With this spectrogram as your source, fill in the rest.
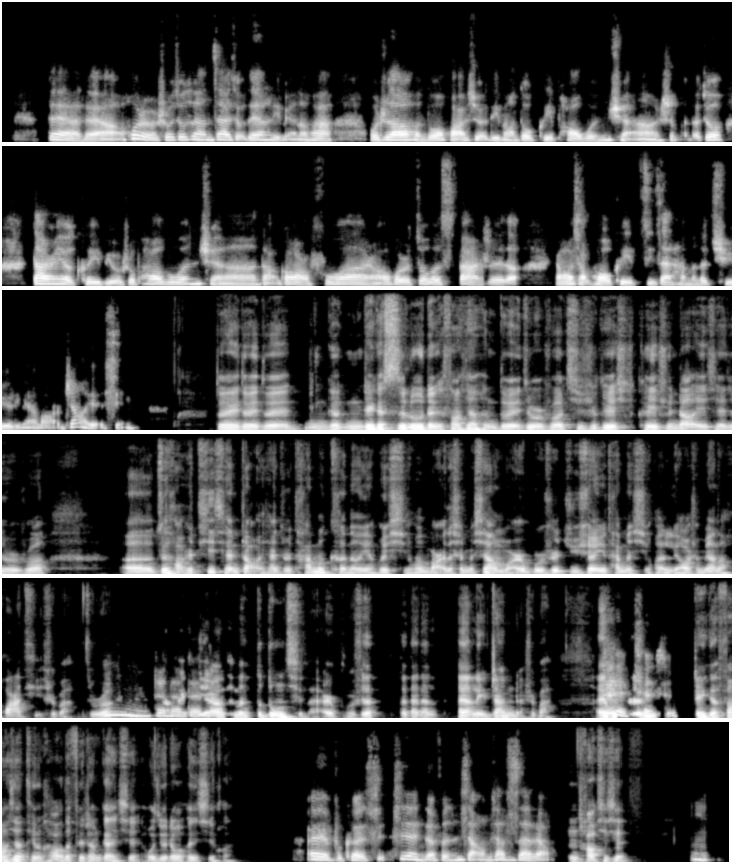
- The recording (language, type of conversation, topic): Chinese, advice, 旅行时我很紧张，怎样才能减轻旅行压力和焦虑？
- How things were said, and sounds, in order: other background noise; unintelligible speech; laughing while speaking: "对"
